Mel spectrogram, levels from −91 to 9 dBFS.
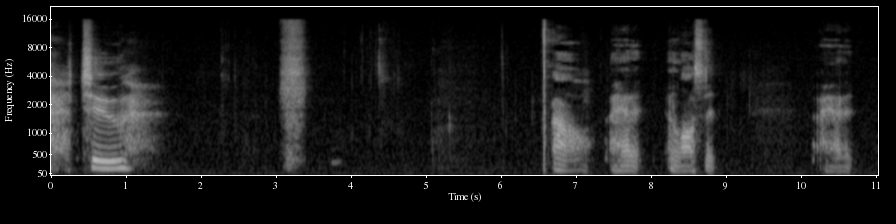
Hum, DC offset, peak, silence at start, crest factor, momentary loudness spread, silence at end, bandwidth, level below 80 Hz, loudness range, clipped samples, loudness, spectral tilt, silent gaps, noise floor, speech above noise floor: none; under 0.1%; -4 dBFS; 0 s; 30 dB; 25 LU; 0.35 s; 16 kHz; -78 dBFS; 8 LU; under 0.1%; -28 LUFS; -2 dB/octave; none; -68 dBFS; 40 dB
